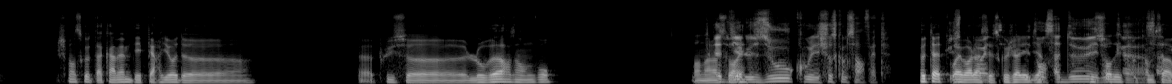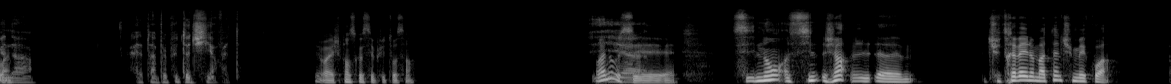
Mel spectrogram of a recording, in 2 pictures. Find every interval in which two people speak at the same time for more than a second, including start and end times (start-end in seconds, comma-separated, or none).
9.3-11.8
